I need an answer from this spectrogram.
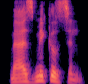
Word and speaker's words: Mads Mikkelsen: And yeah, Wikipedia actually has a recording of him saying it, and he says, Mads Mikkelsen.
